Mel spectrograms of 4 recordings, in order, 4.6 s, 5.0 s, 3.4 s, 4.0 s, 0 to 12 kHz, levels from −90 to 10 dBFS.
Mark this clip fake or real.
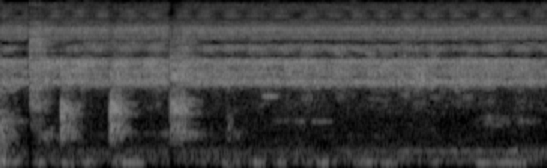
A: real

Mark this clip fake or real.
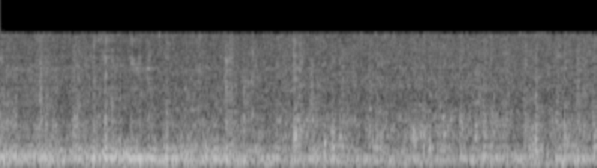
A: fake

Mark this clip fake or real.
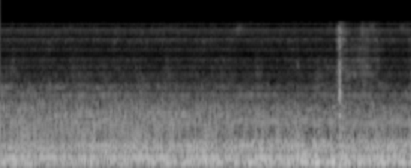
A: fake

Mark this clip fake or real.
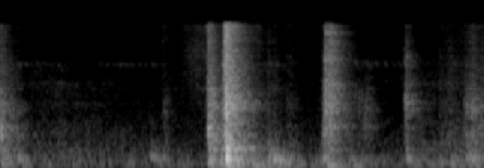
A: fake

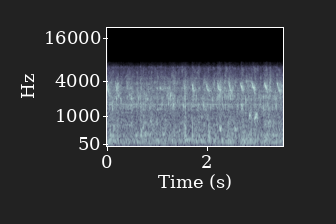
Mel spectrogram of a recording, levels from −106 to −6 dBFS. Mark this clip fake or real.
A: real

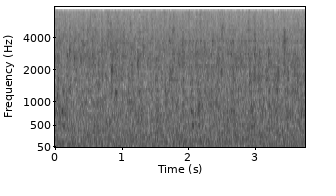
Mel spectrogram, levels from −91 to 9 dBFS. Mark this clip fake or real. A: fake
